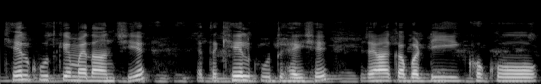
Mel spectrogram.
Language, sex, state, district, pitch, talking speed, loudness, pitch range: Maithili, male, Bihar, Madhepura, 165 Hz, 145 wpm, -18 LUFS, 160-175 Hz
